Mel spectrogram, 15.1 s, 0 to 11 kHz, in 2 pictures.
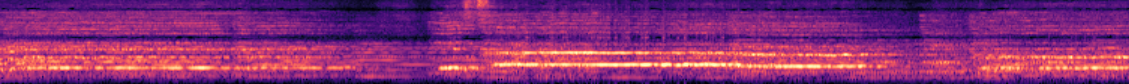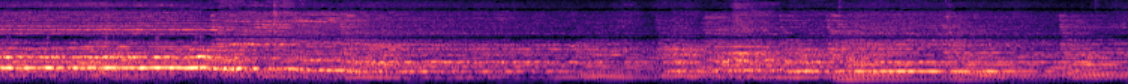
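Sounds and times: congregation singing a hymn: 0:00.0 - 0:15.0.

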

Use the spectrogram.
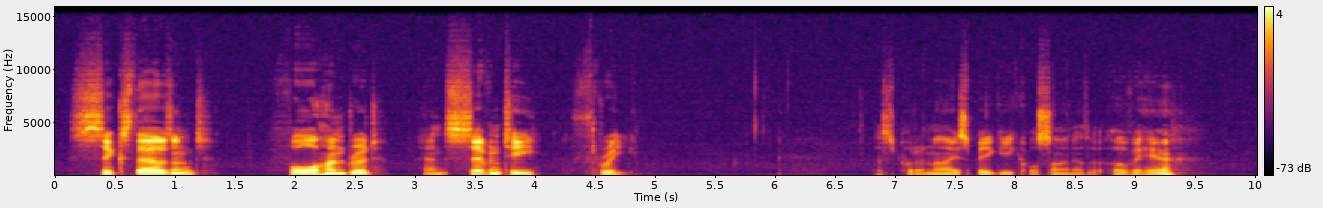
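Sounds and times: person speaking: 0:00.1 - 0:04.9, 0:06.7 - 0:09.6.

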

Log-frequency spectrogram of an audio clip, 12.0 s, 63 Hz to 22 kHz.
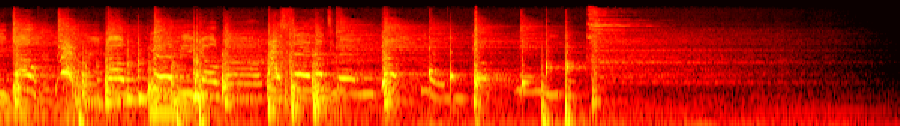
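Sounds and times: drum strikes: 0:00.0 - 0:09.5
cymbal crash ringing: 0:05.1 - 0:11.0.

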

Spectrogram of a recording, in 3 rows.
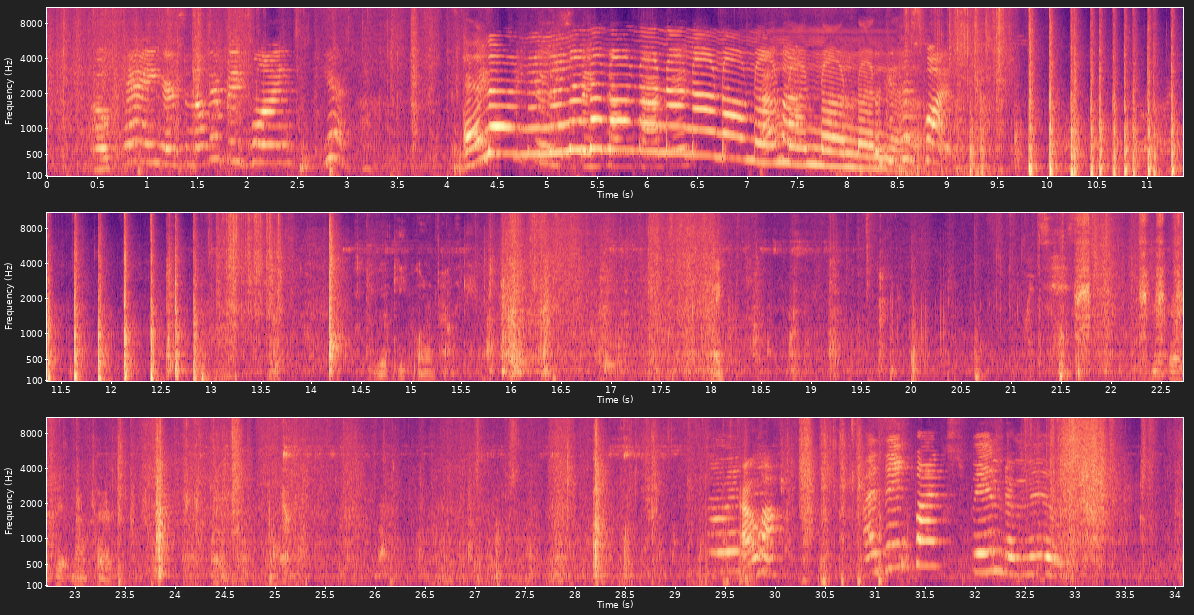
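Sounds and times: crackling and rustling: 0:00.0 - 0:05.2, 0:08.5 - 0:11.1, 0:12.6 - 0:34.0.

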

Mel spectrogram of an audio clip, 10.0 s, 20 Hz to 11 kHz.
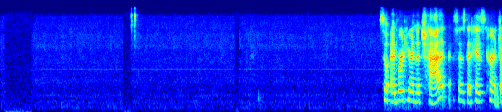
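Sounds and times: sharp clicks: 0:02.6 - 0:02.8.

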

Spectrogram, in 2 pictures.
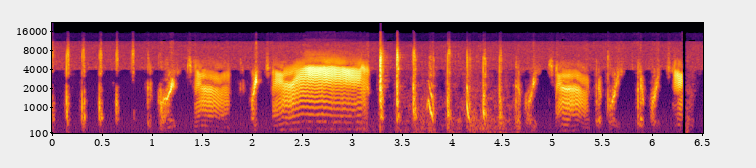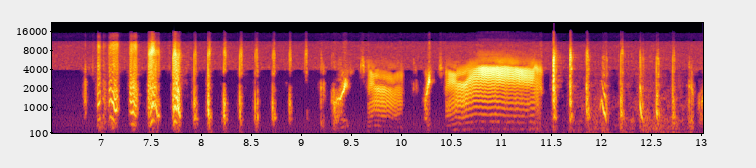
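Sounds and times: bird clicking notes: 0:11.4 - 0:13.0.

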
